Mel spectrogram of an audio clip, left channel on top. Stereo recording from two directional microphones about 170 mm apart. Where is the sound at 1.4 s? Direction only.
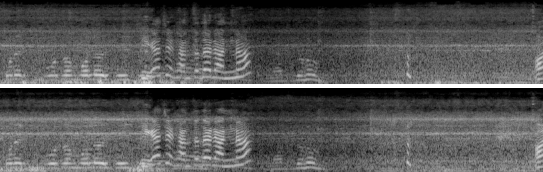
15° left (ahead or behind).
